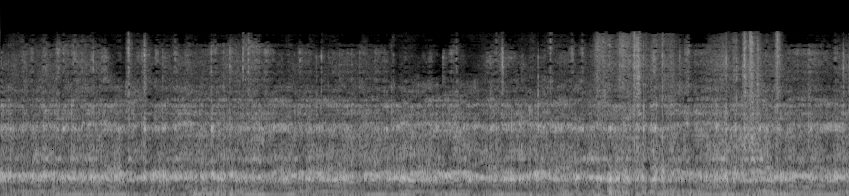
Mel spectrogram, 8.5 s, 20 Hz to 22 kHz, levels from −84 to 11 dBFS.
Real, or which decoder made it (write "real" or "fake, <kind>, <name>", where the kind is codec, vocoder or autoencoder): fake, codec, SNAC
